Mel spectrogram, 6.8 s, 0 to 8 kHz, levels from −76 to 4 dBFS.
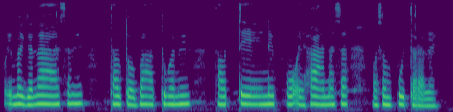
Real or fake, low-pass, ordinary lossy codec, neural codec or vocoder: real; 7.2 kHz; none; none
